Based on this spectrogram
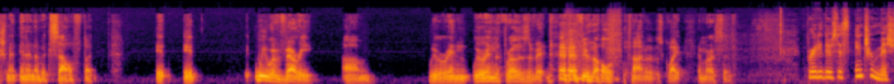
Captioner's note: laughs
